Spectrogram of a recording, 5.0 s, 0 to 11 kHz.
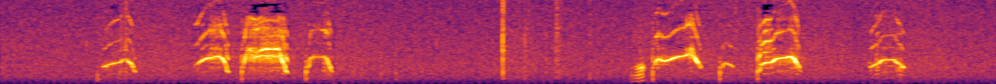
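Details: Osprey at nest camera four during a lunch fish delivery, 12 July 2022: two series of loud, squealing chirps, each made of several quick, high notes, separated by a short quiet gap.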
